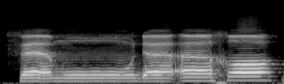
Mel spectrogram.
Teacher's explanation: akha di hujung kerongkong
